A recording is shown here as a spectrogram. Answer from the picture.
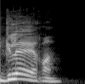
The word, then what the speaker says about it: Gleyre: C'est Glaire.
